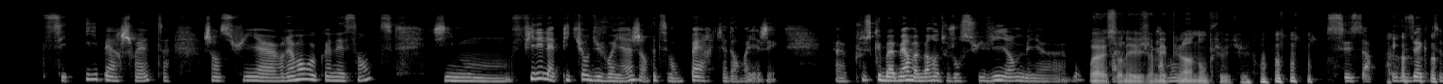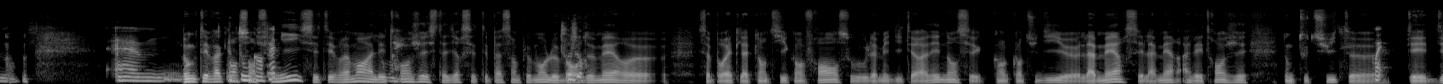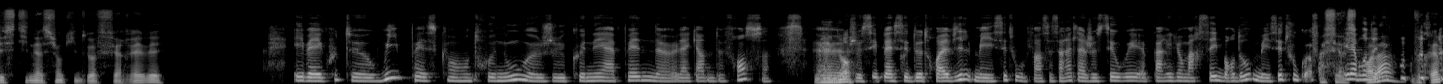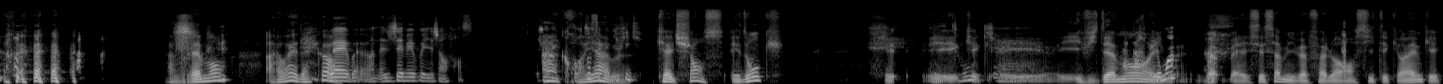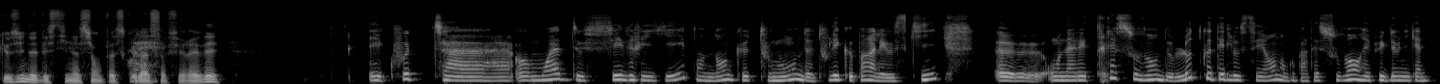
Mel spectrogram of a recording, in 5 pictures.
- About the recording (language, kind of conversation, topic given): French, podcast, Comment se déroulaient vos vacances en famille ?
- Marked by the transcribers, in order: laugh; laugh; chuckle; laugh; stressed: "Incroyable!"; tapping; laugh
